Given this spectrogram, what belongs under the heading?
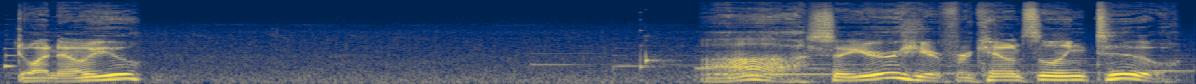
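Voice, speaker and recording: Snooty, bright-voiced devotee. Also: male voice, mid-range voice, big pitch swings, normal speed, faint music behind. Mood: haughty. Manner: haughty, gushing. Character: snooty, devoted male counseling client, easily offended. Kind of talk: video game character acting.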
